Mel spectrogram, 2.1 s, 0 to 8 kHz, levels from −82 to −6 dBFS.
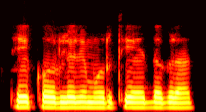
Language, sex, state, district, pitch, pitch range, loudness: Marathi, male, Maharashtra, Chandrapur, 135 Hz, 130-135 Hz, -16 LUFS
